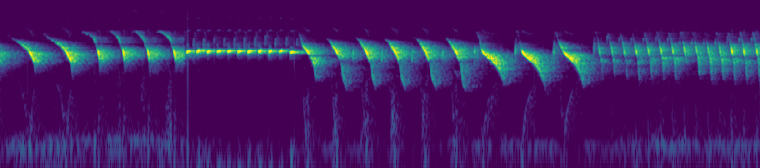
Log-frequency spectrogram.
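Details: Canary performing loper song, long and loud. Descending slurred notes are interrupted by a pure, sustained whistle. More repeated swoops follow, then a rapid, buzzing trill.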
